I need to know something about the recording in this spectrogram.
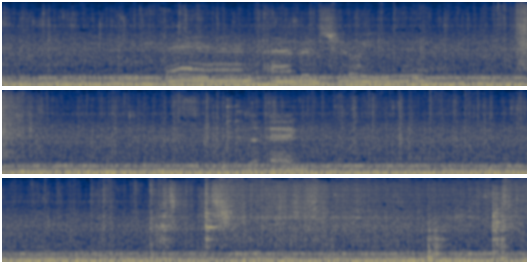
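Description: Butter sizzles softly in a frying pan.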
